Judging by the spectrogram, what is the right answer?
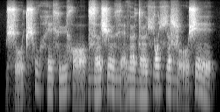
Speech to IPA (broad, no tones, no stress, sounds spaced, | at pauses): ʃ o̰ t͡ʃʰ o̤ h e x y x ɔ̰ | z ə ʃ ø ɣ ɛ̰ ð œ d œ ç ɔ ç ə ɮ o̰ ʃ e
